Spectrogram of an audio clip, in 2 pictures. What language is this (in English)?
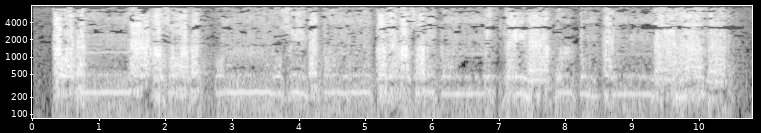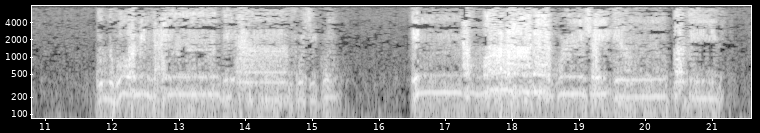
Arabic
